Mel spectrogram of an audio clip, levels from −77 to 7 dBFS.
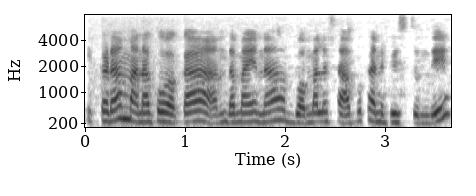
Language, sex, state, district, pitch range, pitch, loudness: Telugu, female, Telangana, Nalgonda, 230-255 Hz, 240 Hz, -16 LUFS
